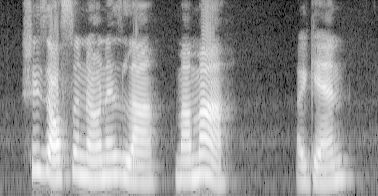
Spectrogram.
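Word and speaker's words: mamá: also known as la mama again accent is on the second a la mama in this situation the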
